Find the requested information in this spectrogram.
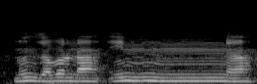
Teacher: হরকতের পরে নুনের উপরে তাজদিদের জন্য ওয়াজিব গুণনা হবে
